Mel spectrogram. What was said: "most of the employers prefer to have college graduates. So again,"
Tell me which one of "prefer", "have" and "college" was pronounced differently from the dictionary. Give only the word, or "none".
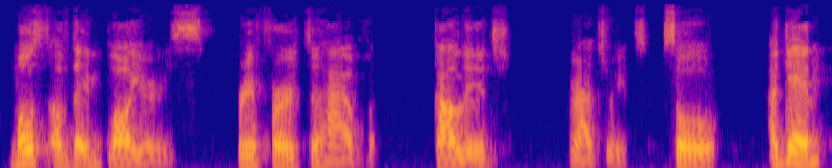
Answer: none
